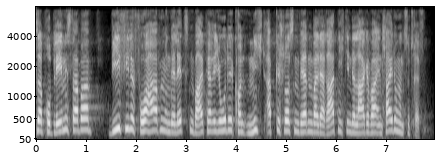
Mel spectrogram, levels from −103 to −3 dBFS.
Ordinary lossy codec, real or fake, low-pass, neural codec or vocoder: none; fake; 7.2 kHz; codec, 16 kHz, 16 kbps, FunCodec, trained on LibriTTS, 50 frames a second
